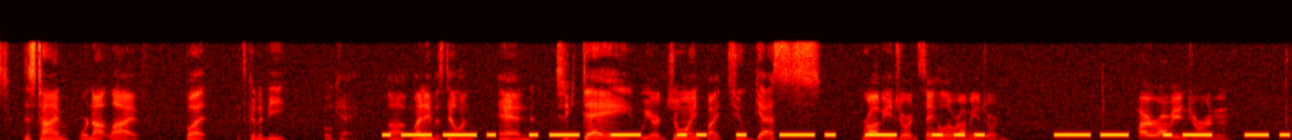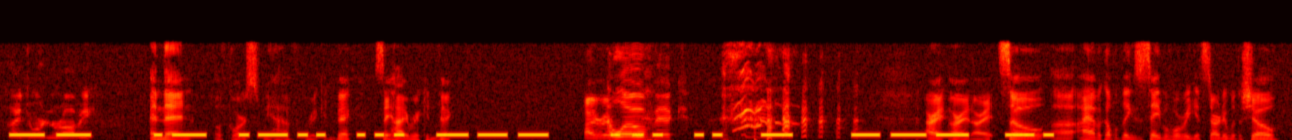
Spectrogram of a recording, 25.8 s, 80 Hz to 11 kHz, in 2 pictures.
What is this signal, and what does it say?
Morse code, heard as a keyed tone, hand-sent with a straight key, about 12 wpm, 520 Hz, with speech in English. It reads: PATIENTS MAY ALSO SIT ON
